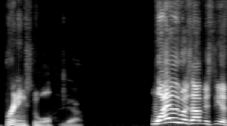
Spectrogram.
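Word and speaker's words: Briningstool: Your options, by the way, Noah Gray, Jared Wy, and Jake, I mispronounced it. It's Bringing Stool.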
